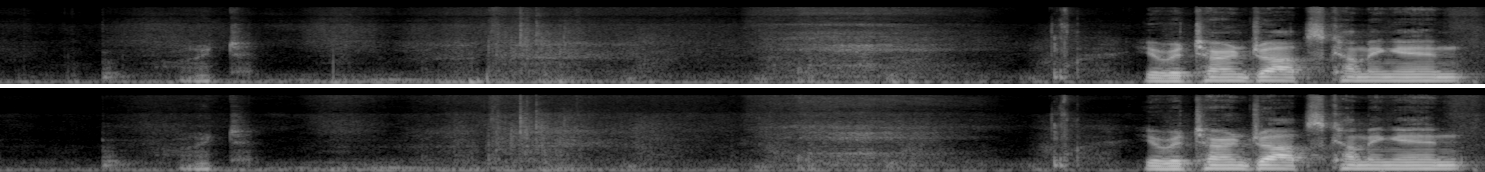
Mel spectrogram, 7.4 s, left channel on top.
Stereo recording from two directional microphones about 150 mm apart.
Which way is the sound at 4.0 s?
20° right (ahead or behind).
